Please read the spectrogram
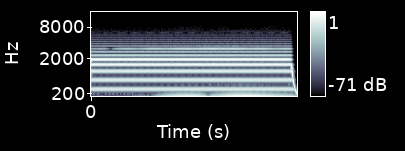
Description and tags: Multisamples created with subsynth using square and triangle waveform.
